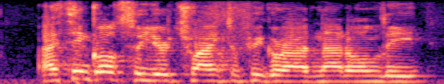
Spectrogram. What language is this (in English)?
English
